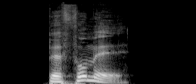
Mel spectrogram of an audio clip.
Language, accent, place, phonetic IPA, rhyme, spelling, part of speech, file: German, Germany, Berlin, [bəˈfʊml̩], -ʊml̩, befummel, verb, De-befummel.ogg
- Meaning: inflection of befummeln: 1. first-person singular present 2. singular imperative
